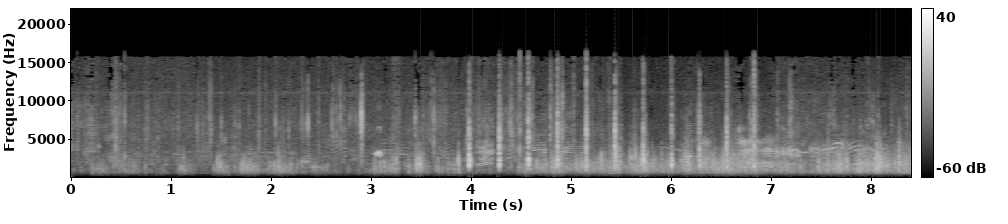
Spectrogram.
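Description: Voices of players and spectators calling out across an outdoor youth soccer field, with a rapid string of short sharp clicks through the second half.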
